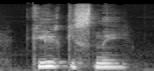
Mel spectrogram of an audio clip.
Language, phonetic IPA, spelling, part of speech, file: Ukrainian, [ˈkʲilʲkʲisnei̯], кількісний, adjective, Uk-кількісний.ogg
- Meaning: quantitative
